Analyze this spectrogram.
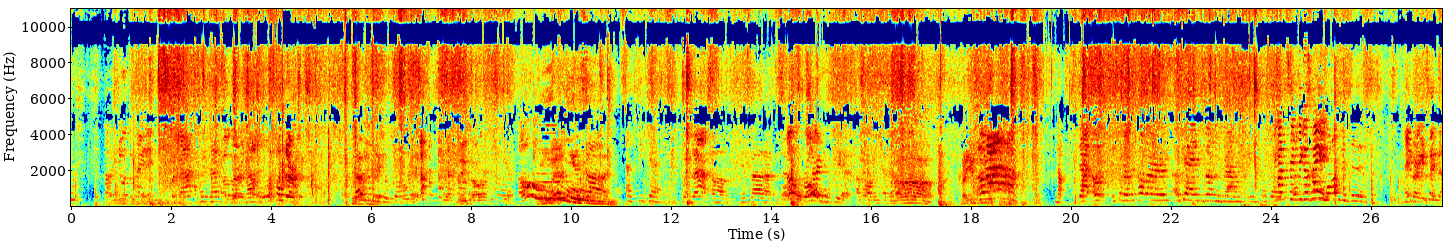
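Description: A paper gift bag rustles.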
